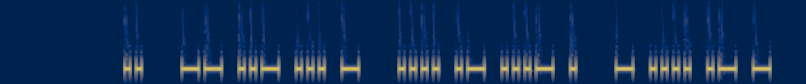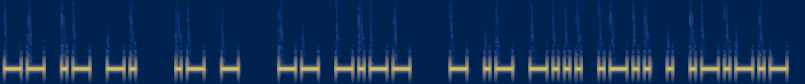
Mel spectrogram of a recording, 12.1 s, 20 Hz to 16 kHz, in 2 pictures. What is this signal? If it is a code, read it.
Morse code, heard as a keyed tone, about 28 wpm, 700 Hz. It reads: I MUST HAVE THAT MAN AT MY TABLE.
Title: Sentences from Top 1000 Words - Review Part 2 - 28wpm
